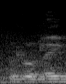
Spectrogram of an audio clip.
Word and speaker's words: Loralai: The word Lorali can't be pronounced in English so they wrote it Loralai and still it is known as Loralai.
